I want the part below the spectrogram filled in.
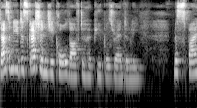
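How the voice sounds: This is a natural reading voice. The intonation is lively.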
